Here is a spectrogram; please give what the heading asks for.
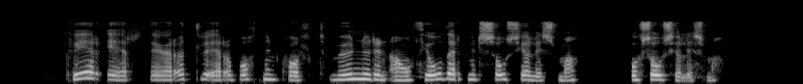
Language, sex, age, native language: Icelandic, female, 40-49, Icelandic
